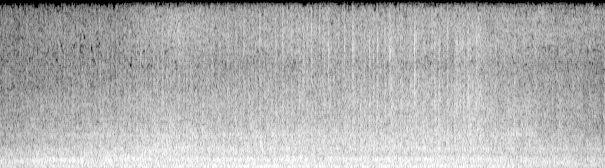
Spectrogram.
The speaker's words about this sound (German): Guck mal, kommt das nächste Auto.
